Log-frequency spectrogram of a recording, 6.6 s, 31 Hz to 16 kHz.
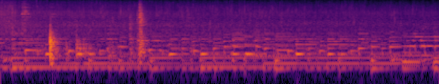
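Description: Rice noodles, bean sprouts and sauce sizzling steadily on an electric hot plate at about 180 °C as they are stir-fried with chopsticks. Two sharp clicks come about a second and a half apart near the start.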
